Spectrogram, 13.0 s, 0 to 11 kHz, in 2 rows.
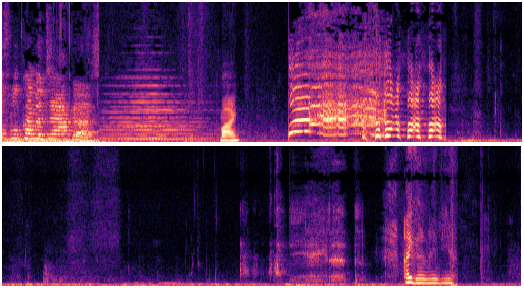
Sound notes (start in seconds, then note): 1.2 blaring trumpet; 2.9 seagull; 5.4 cackles loudly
